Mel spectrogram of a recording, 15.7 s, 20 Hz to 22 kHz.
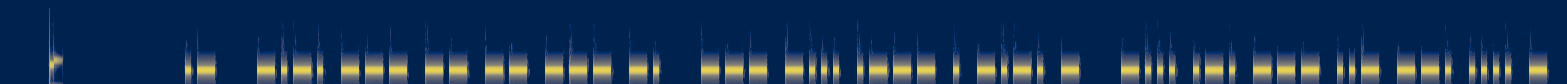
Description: Morse code, heard as a keyed tone, about 20 wpm, 700 Hz. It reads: A COMMON OBJECT BROUGHT
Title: Sentences from Top 1000 Words - Review Part 3 - 20wpm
